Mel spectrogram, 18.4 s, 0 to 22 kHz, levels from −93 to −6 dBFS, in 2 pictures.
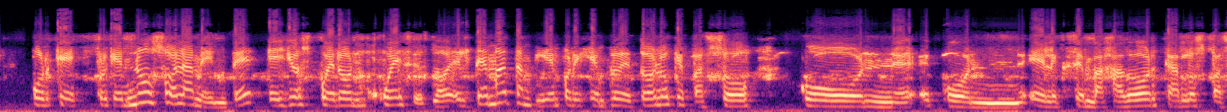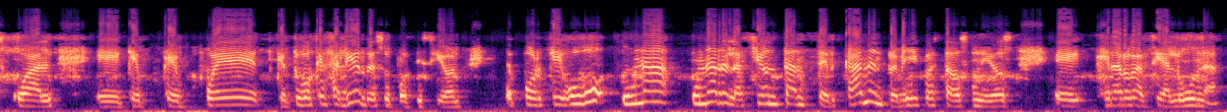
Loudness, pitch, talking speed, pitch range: -12 LUFS, 255 Hz, 175 wpm, 215-320 Hz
